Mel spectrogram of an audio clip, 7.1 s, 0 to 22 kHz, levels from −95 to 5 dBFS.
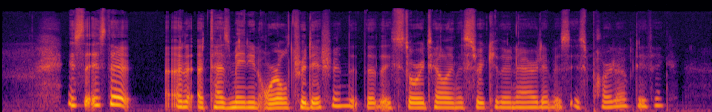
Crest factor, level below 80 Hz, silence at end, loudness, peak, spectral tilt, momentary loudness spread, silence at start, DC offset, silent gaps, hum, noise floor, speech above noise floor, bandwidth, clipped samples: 18 dB; -52 dBFS; 0.5 s; -19 LUFS; -2 dBFS; -5.5 dB/octave; 11 LU; 0.35 s; under 0.1%; none; none; -38 dBFS; 19 dB; 16.5 kHz; under 0.1%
